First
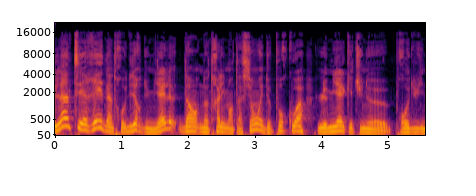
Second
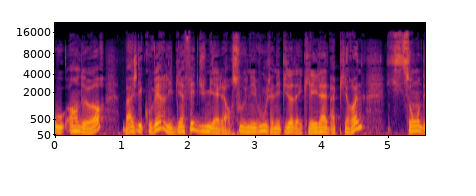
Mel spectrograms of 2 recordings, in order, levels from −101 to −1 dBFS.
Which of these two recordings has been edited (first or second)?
second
